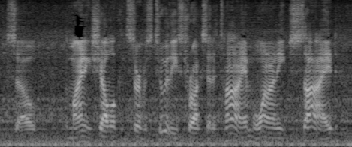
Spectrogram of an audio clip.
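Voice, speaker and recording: At a fairly slow pace, a man speaks through noticeable background noise. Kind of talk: commentary. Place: farm machine. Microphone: phone near.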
